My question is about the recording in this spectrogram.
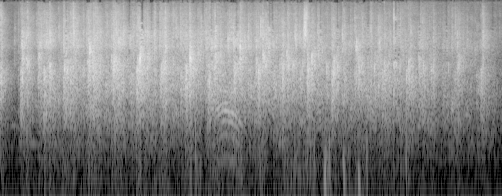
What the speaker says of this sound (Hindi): पहले इस वचन के लिए ताली बजाएं।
